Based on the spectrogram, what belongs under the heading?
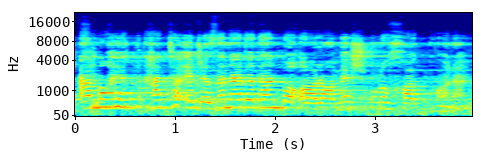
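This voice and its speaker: A woman's voice: a little high, very fast. A woman from Iran giving grave, grieving testimony about her brother's death as a bereaved sister at a public event. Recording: echoey hall with music.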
